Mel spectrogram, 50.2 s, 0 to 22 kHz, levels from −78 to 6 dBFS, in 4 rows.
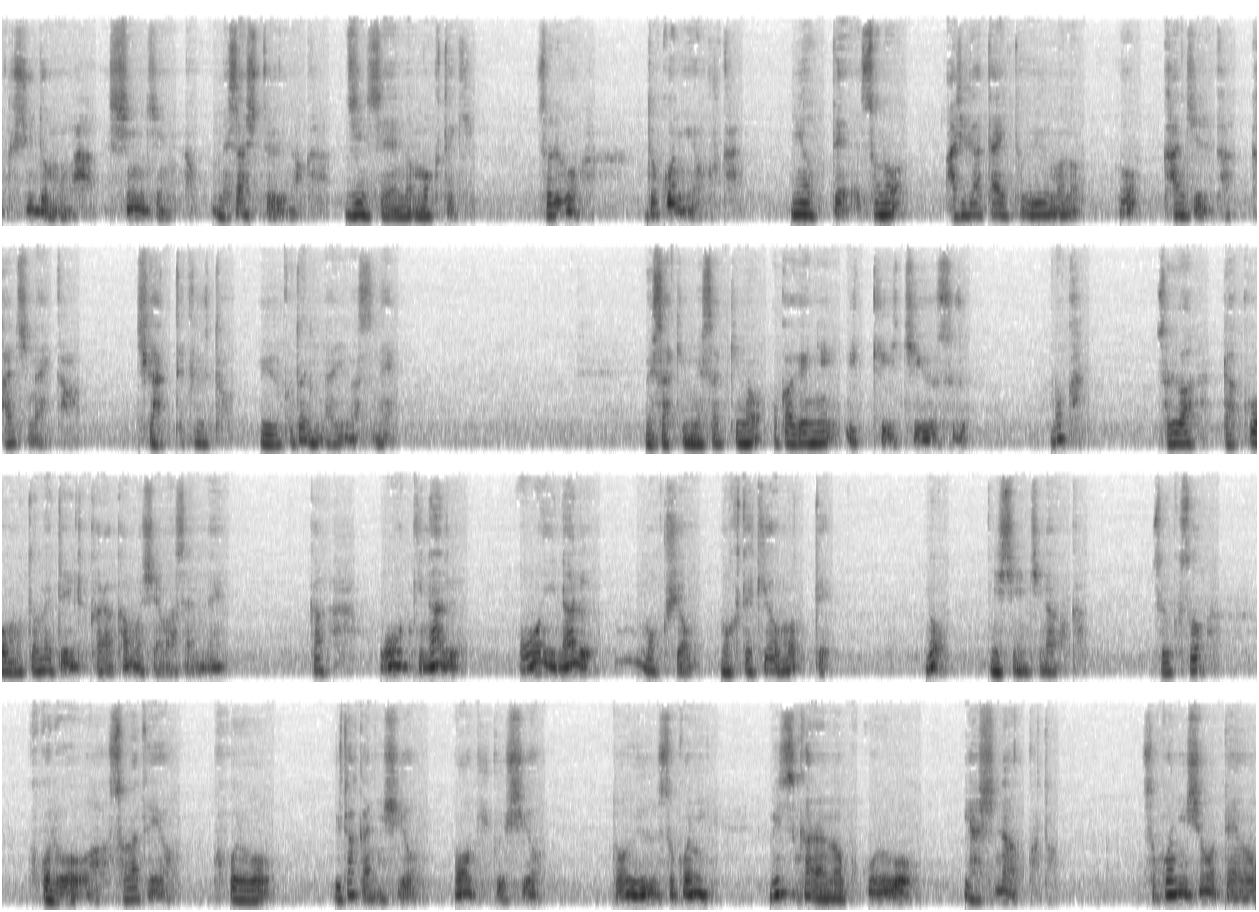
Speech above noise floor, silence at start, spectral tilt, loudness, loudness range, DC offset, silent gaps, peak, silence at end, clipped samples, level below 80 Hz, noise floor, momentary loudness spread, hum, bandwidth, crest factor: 24 dB; 0 s; -4.5 dB/octave; -23 LUFS; 5 LU; under 0.1%; none; -4 dBFS; 0 s; under 0.1%; -68 dBFS; -46 dBFS; 18 LU; none; 17 kHz; 20 dB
